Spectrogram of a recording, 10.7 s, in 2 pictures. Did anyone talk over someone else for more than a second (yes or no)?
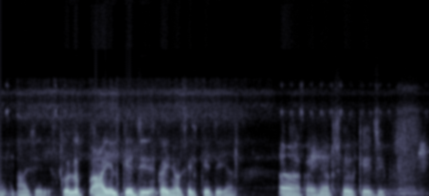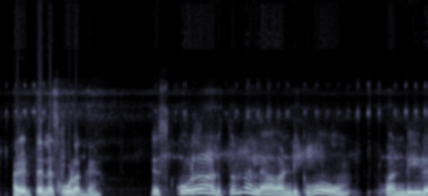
no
